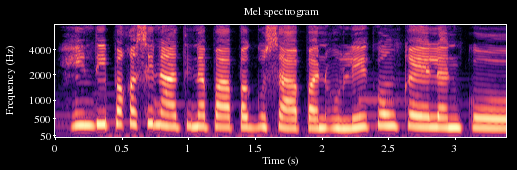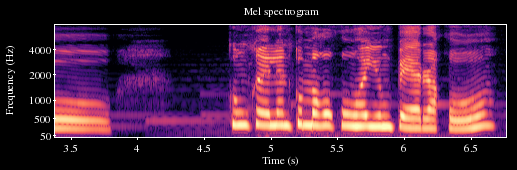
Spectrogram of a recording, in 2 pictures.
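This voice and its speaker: Brief: actress as a desperate, meek mother in a radio play; high-pitched and apologetic. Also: moderate pace, soft background music, lightly acted. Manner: meek and apologetic, then crying and shouting. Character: desperate mother working as assistant, pleading. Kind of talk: radio drama acting.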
